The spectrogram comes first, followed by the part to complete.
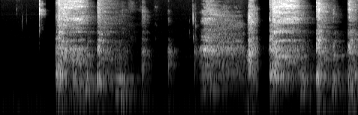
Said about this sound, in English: He's been holding that cough for a good couple of minutes.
